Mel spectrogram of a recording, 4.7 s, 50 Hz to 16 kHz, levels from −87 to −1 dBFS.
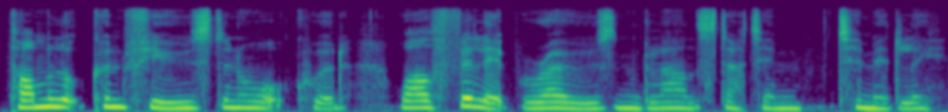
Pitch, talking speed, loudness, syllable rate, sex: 200 Hz, 165 wpm, -19 LUFS, 5.0 syllables/s, female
